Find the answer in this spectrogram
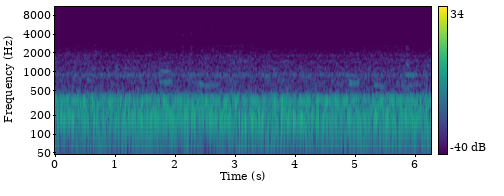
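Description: Steady low drone of an Airbus A330-300's engines and airframe, heard from inside the passenger cabin as the airliner taxis after landing.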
